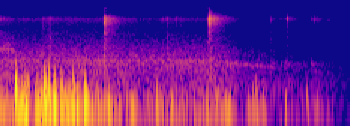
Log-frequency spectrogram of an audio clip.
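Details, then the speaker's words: Box fan with a broken blade: uneven low thumping about three times a second over the fan's whir, fading as it slows; the broken blade is knocking. Loud in use. "I think it's broken I hear some noises like knock knock knock"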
